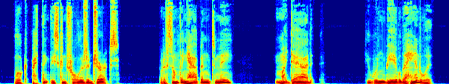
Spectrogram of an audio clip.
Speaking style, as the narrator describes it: In a quiet voice, said

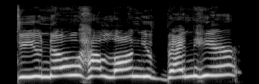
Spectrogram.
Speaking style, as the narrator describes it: cleared her throat, shouted

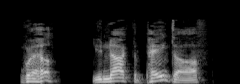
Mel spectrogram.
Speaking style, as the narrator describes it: Thad said, chuckling

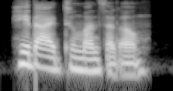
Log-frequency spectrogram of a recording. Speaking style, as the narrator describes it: Marcela said flatly

